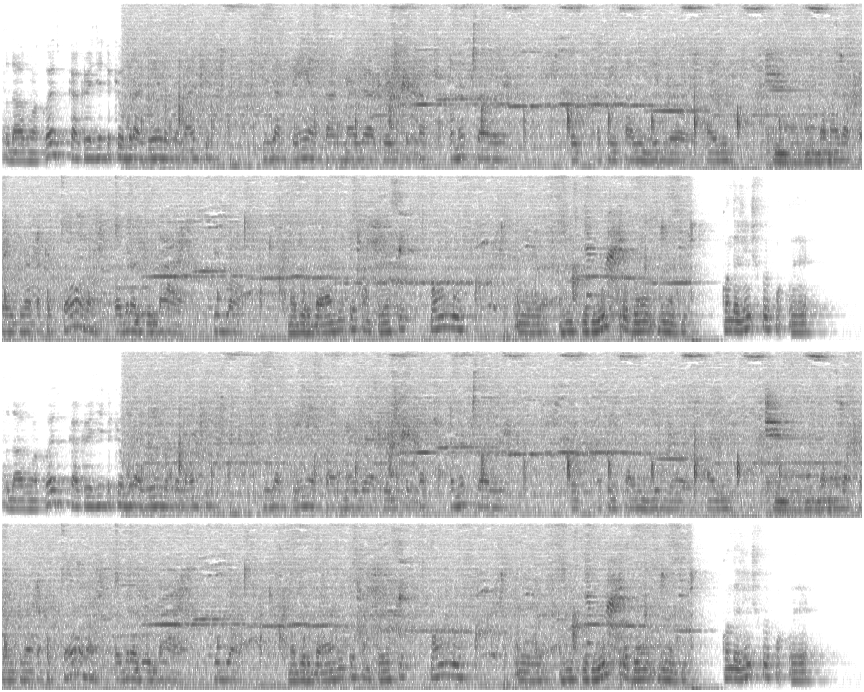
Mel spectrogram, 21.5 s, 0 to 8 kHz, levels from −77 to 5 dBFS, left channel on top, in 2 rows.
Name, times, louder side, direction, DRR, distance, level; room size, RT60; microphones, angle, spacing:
voice 1, 0.0-2.6 3.2-6.3 7.1-9.2 10.2-13.1 13.4-13.8, left 1 dB, 60° left, 6 dB, 1.2 m, -35 dB
sound 1, 1.5-19.4, right 1 dB, ahead, 0.8 m, -33 dB
sound 2, 9.1-19.7, right 6 dB, 75° right, 1.2 m, -43 dB
voice 2, 9.6-10.5 12.6-12.7 14.3-16.6 17.1-19.4 19.8-20.8, left 1 dB, 25° left, 4 dB, 0.5 m, -32 dB
19.5 x 10.0 x 2.2 m, 0.99 s
head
